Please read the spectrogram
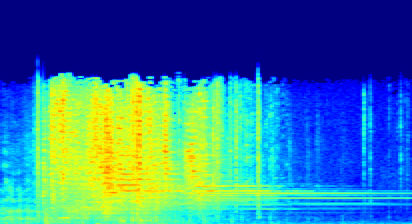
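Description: A longsword drawn from its scabbard: a long metallic scrape that swells over the first two seconds, then a high metallic ring that fades away.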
